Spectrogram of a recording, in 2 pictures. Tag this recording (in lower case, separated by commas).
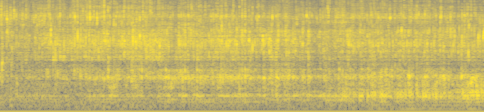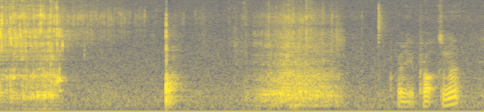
speech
